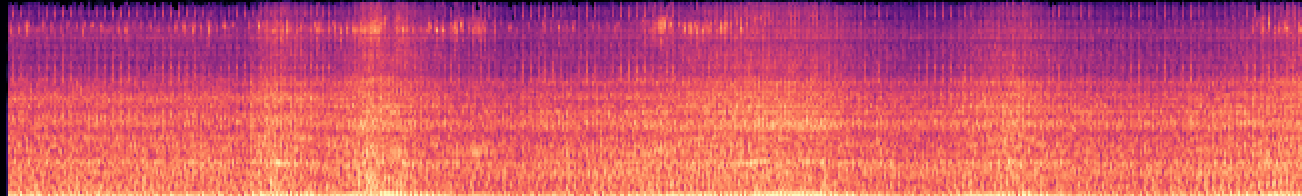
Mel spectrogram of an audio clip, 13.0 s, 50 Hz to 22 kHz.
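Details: Honda XRE 190 with intermittent engine noise when revved hard; slow rev swells with a rough, rattly edge that comes and goes at higher revs; cause unknown.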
